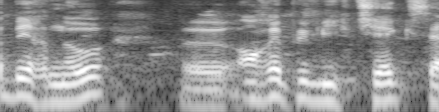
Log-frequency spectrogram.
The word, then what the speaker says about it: Brno: Alors, petite précision hein, Brno, ça s'écrit B RN O, sans voyelle apparente mais ça se prononce en fait euh Brno hein, plutôt même pas Brno mais Brno.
